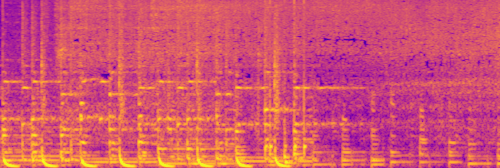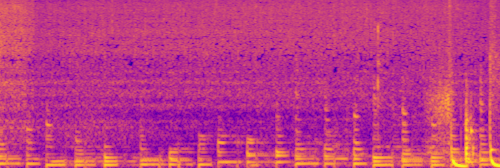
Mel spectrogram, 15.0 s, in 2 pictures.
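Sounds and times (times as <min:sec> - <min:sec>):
background music with steady beat: 0:00.0 - 0:08.9, 0:09.6 - 0:15.0
batter sizzling in frying pan: 0:00.7 - 0:15.0.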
